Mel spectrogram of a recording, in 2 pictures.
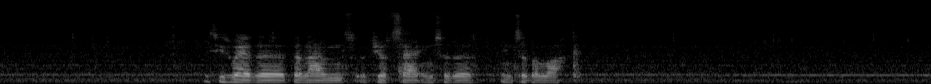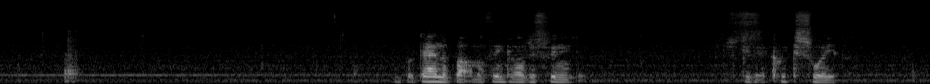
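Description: A brush strokes softly across paper.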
